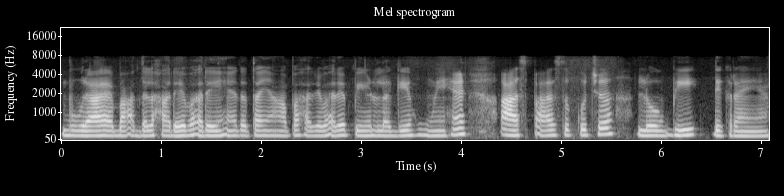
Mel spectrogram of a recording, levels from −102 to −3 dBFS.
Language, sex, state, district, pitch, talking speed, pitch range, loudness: Hindi, female, Chhattisgarh, Bastar, 175 Hz, 220 wpm, 170-185 Hz, -20 LUFS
